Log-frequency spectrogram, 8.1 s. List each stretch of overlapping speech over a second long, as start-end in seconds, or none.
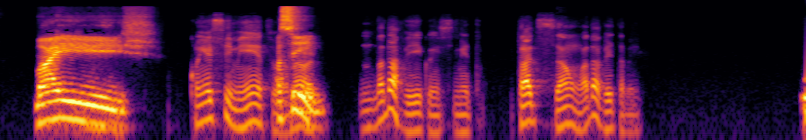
none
